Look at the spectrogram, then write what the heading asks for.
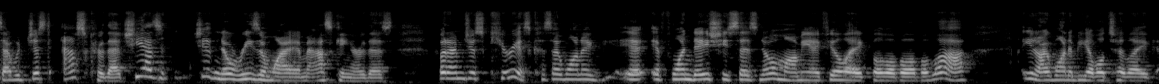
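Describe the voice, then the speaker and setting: Podcast host: woman with an average-pitched voice, informal and supportive, frank conversational interviewing.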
